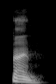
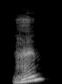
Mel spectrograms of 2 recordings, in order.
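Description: First: NEIN falling, as a statement; firm NEIN. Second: NEIN rising sharply at the end; questioning NEIN. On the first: Captor confirms to the narrator, NEIN falling and final. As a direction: answer NEIN with a settled, falling tone. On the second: Narrator checks an unexpected answer, NEIN rising in surprise. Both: A narrator's reading.

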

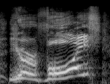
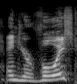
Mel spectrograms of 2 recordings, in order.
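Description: First: High, loud, rising yell; pitched-up mock outrage; outraged question. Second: Scornful question, restrained; rising, mildly indignant; incredulous question. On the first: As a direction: repeat it in shouted disbelief. Louder repeat of the question. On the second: Acted. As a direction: raise it as a pointed complaint. First of escalating repeat.

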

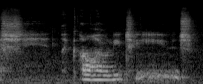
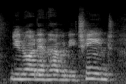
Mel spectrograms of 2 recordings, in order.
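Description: First: Whispering under the breath, unvoiced; retold whisper. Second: Said in the usual way. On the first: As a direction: hush it like a panicked aside to yourself. Broke, panicking at the cash.

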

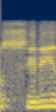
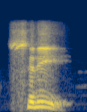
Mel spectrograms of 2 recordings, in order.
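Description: First: ਸ੍ਰੀ said as siri with a full vowel between s and r; wrong full vowel. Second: ਸ੍ਰੀ said as one syllable, sri, with the r joined to s; half r cluster. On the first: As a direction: pronounce ਸ੍ਰੀ wrongly as two syllables, si-ri. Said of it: "ਸ੍ਰੀ ਨਹੀਂ ਕਹਿਣਾ". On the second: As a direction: pronounce ਸ੍ਰੀ with a half r, no vowel after s. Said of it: "ਬਿਹਾਰੀ ਰਾਰੇ ਦੇ ਉੱਪਰ ਉਚਾਰਨ ਹੋਏਗੀ". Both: Shown as a demonstration.

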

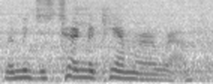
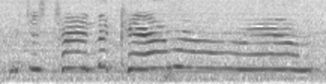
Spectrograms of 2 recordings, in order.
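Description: First: Said in the usual way. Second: Squeaky high cartoon voice; silly high voice. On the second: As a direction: say it in a goofy squeaky voice. Repeats line in silly voice.

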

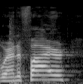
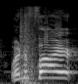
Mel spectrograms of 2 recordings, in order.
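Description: First: Said in the usual way. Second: Higher-pitched repeated warning shout; alarmed. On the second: Real, not acted. Gamer warning team under fire, alarmed.

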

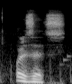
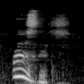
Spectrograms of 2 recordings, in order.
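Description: First: Murmured low question to oneself; low-pitched, casual puzzlement; low curious question. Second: Higher curious question. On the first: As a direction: ask it low and offhand. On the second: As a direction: question starting high and dropping sharply. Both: Real, not acted. Same question repeated while exploring.

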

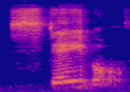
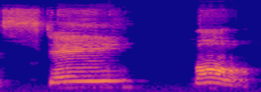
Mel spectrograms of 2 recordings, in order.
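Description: First: Said in the usual way. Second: "stable" in two slow, separate syllables; split into syllables. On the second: Shown as a demonstration. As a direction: break "stable" apart: stay, pause, bull. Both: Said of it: "So let's scoop this word".

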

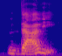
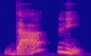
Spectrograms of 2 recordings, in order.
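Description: First: Said in the usual way. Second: "Dali" as two detached syllables; separate syllables. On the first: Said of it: "musimy połączyć ze sobą sylaby". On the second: Shown as a demonstration. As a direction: leave a clear gap inside "Dali". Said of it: "łączymy sylabę żółtą z sylabą niebieską".

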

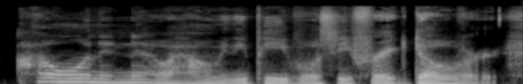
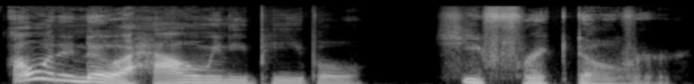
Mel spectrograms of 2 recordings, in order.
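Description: First: Said in the usual way. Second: Emphatic. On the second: Real, not acted.

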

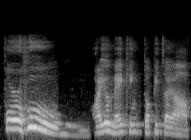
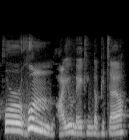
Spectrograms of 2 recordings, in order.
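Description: First: Loud, drawn-out "who" in "For who"; stress on WHO. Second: "whom" held long with a closing hum on m; "whom" stretched out and firmly pressed; stress on WHOM. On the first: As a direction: hit "who" hard and hold it. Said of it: "라고 물어볼 때". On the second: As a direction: lean loudly on "whom", finishing the m clearly. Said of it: "For whom밖에 안 돼". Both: Shown as a demonstration.

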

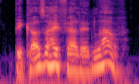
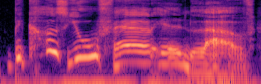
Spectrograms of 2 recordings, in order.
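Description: First: Said in the usual way. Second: Slow, mocking growl. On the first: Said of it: "nephew's plain answer". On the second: A narrator's reading. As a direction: sneer it back slowly. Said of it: "growled Scrooge".

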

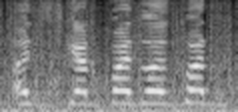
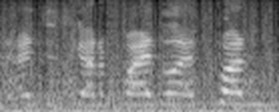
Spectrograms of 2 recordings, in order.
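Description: First: Rushed, even louder panic; scared horror game streamer. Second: High panicked pleading; frantic, loud, higher voice; scared horror game streamer. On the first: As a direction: gabble it out in fast panic. Chased, repeats line faster. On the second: Chased, repeats line. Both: Real, not acted.

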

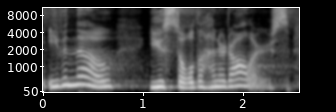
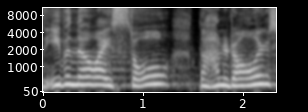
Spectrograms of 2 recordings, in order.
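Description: First: "Even though you stole" as a steady statement; retold father's calm confirmation, "you stole" stated evenly; reassuring answer. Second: "Even though I stole" pitched up in disbelief; retold child's incredulous question, stress on "I stole"; doubting question. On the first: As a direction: settle "hundred dollars" downward, no question in it. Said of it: "He said". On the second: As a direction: ask "hundred dollars" as a higher, uncertain question. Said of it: "And I said".

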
